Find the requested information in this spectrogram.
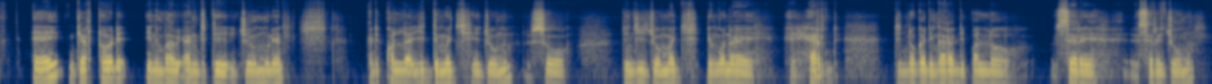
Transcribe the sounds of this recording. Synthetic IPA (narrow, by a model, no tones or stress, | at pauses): ʔɛjɡɛɾtɔɗɛ | inambawiʔanditɛd͡ʒomunɛn | ʔaɗikɔlːajidːɛmad͡ʒːiɛd͡ʒomunsɔ | ɗiɲd͡ʒiːd͡ʒɔmad͡ʒːiɗɛŋɡɔnajɛ | ɛhɛɾdɛd̥indɔɡaɗiŋɡaɾaɗiɓalːɔ | sɛɾɛsɛɾɛd͡ʒomun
